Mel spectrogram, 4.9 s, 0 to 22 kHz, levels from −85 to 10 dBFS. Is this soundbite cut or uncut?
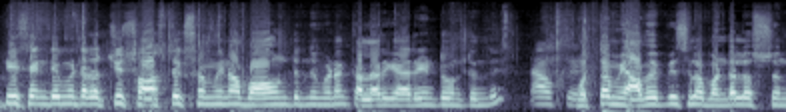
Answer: uncut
